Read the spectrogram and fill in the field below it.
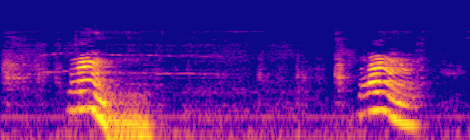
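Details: Alaskan Malamute dog indoors asking for food while french toast is made, giving two loud falling whines, each sliding down from a high pitch with a rich harmonic stack, about two seconds apart, over quiet kitchen background.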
